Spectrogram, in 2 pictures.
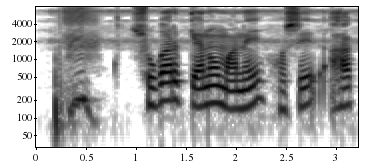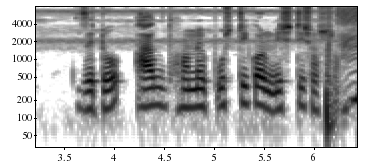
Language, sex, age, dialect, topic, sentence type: Bengali, male, 25-30, Rajbangshi, agriculture, statement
